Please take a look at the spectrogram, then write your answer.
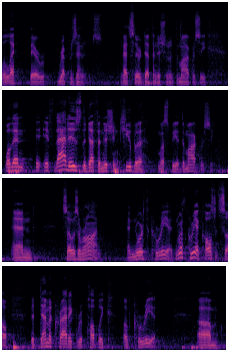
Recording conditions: live audience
